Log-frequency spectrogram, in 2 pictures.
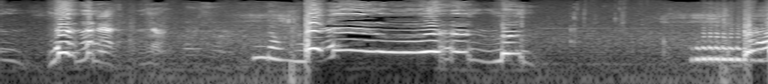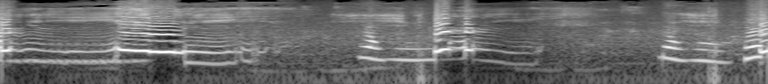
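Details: Female pet dog 'talking' back: a run of bent, yodelling, harmonic-rich moans and whines of varying length, rising and falling in pitch, separated by short pauses.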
